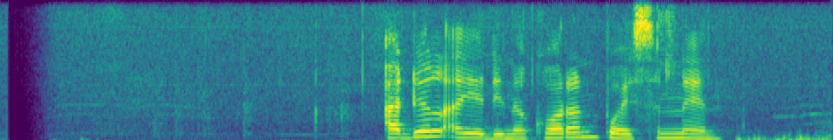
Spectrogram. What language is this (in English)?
Sundanese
